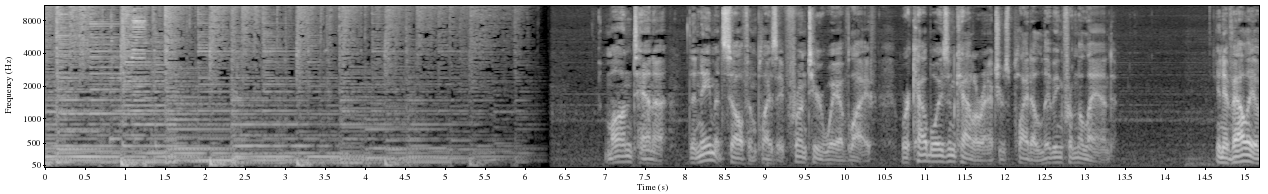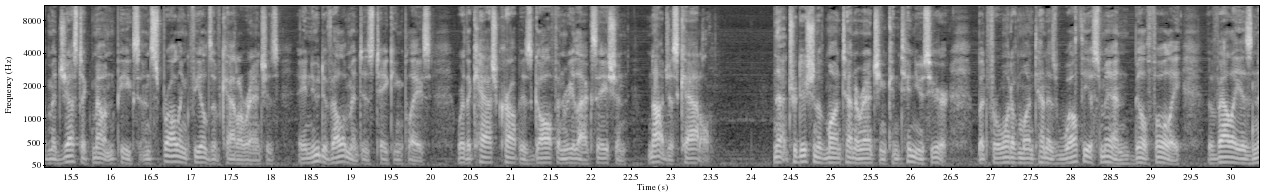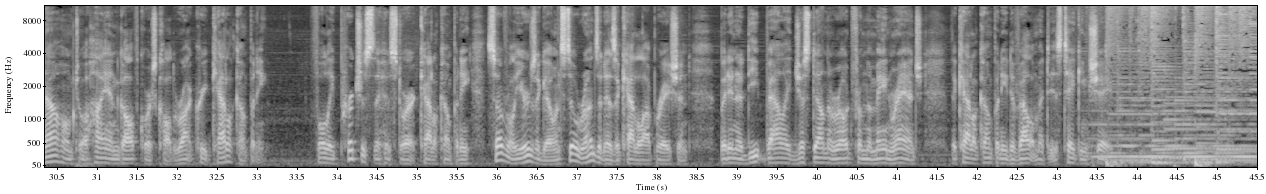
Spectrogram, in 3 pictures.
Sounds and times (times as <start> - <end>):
Speech: 6.9 - 13.4, 14.6 - 23.6, 24.3 - 43.8.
